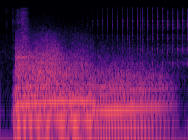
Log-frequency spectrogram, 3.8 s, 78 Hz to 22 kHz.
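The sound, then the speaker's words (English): A Ford GT car engine in a 2004 television commercial starts abruptly and revs loudly with a steady, throaty harmonic drone, shifting pitch slightly midway before gradually fading out. No talking is heard. “Why do you pump in fake sounds?”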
